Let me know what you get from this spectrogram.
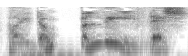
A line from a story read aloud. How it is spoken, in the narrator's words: said Hagrid hoarsely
